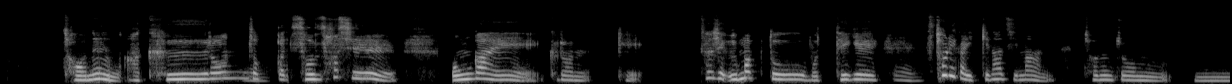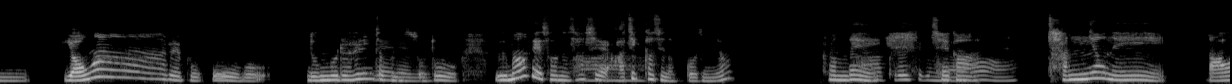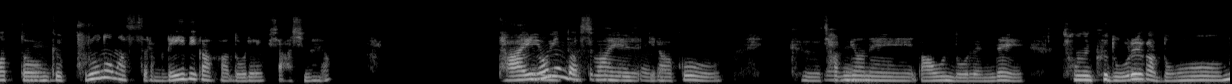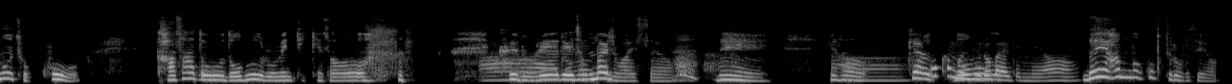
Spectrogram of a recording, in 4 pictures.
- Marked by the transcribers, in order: laugh; laugh; tapping
- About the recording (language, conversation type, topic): Korean, unstructured, 음악 감상과 독서 중 어떤 활동을 더 즐기시나요?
